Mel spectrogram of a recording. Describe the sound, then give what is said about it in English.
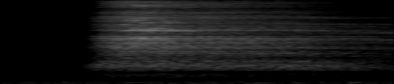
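A person takes a deep, slow breath in, a soft, faint airy rush that starts after a short silence and carries on to the end. “And then I just want you to breathe in and hold it for a minute and then breathe out.”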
